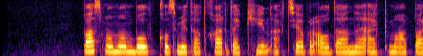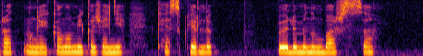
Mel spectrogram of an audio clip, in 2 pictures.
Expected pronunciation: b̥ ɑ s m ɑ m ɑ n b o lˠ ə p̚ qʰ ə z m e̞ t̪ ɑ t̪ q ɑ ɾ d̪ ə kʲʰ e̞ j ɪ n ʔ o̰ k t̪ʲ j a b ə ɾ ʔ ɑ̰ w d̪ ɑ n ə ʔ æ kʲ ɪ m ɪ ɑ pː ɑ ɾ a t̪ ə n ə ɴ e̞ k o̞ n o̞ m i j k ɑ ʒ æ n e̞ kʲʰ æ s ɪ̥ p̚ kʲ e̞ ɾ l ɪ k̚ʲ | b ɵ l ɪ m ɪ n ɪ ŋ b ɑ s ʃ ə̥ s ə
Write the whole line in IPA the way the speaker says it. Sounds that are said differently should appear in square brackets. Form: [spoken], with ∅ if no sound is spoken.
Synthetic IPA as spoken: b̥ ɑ s m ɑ m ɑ n b o lˠ ə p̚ qʰ ə z m e̞ t̪ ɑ t̪ q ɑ ɾ d̪ ə kʲʰ e̞ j ɪ n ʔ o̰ k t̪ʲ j a b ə ɾ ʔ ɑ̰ w d̪ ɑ n ə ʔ æ kʲ ɪ m ɪ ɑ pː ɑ ɾ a t̪ ə n ə ɴ e̞ k o̞ n o̞ m i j k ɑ ʒ æ n e̞ kʲʰ æ s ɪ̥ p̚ kʲ e̞ ɾ l ɪ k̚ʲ | b ɵ l ɪ m ɪ n ɪ ŋ b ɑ s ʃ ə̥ s ə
